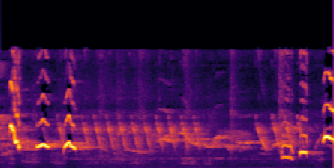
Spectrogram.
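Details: Oriental magpie-robin singing with its beak opened wide in sharp 'tembakan' bursts: three loud, clear whistled notes open the phrase, a softer rapid chattering trill follows, then more piercing whistled notes at the end, in a quiet setting.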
